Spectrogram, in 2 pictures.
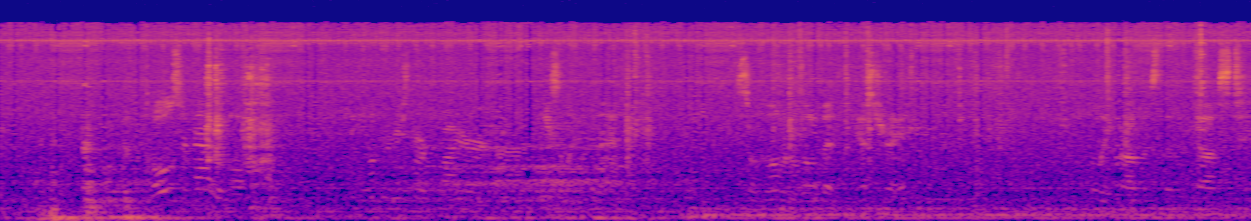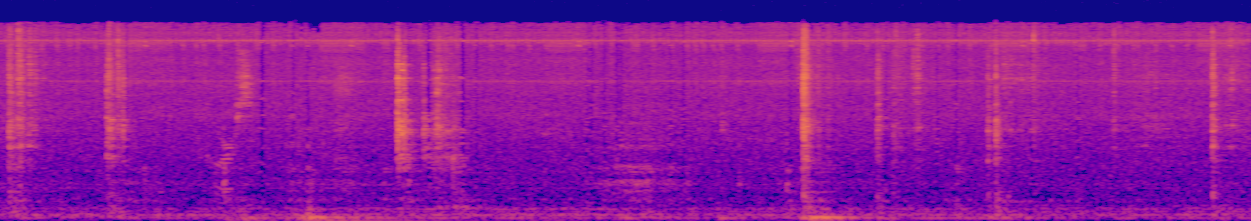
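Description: Metal tools scrape and clink against a metal coal basket.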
